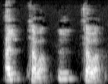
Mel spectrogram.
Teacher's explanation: ملاتے وقت زبان کی نوک کو جلدی سے حرکت دینی پڑتی ہے، کیونکہ لام اور ثا کا مخرج، دونوں کا مخرج زبان کی نوک ہے · آسانی کے لیے لام کو قربان کر دیا جاتا ہے اور ثا پر تشدید لگائی جاتی ہے۔ الثواب، لام پر حرکت نہیں تو آواز نہیں۔ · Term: شمسی حروف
